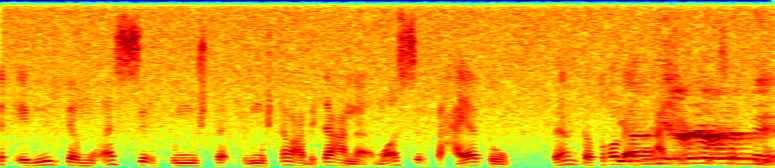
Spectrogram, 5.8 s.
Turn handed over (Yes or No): Yes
